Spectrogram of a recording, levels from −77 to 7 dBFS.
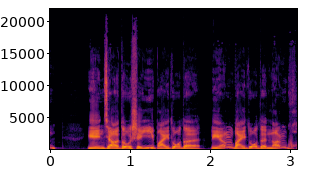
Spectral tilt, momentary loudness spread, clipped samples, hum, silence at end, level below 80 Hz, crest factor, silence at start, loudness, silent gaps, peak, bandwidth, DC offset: -4.5 dB/octave; 5 LU; under 0.1%; none; 0 s; -48 dBFS; 16 dB; 0 s; -18 LUFS; none; -4 dBFS; over 20 kHz; under 0.1%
